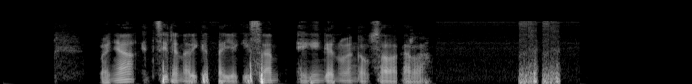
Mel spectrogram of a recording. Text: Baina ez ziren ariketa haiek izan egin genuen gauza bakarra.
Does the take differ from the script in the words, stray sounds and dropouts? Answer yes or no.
yes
